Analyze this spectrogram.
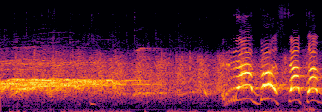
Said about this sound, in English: Come, my daughter. Clap for her. She's feeling shy.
